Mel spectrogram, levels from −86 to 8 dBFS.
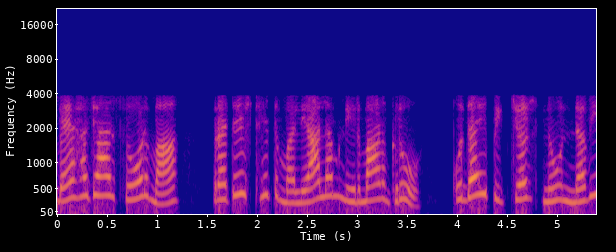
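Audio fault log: Throughout, GSM full-rate codec: the speech has a buzzy, gravelly roughness from a vocal-tract model driven by coarse pulse excitation, which fits a 13 kbps coder. Nothing passes above 3.8 kHz, unlike a plain band-limited line, which stays smooth rather than rasping.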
